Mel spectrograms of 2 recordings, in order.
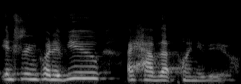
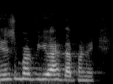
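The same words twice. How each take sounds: First: There is a clear pause between the phrases. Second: The phrases run together without a pause.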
